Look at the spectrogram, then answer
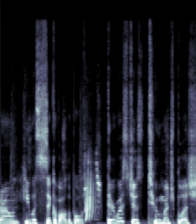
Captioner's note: beep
